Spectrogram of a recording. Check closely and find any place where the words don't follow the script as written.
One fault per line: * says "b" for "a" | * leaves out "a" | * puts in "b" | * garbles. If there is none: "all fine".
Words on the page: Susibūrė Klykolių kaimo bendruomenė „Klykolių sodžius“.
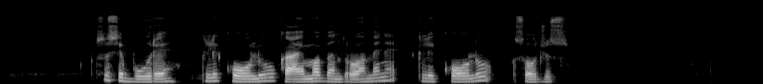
all fine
